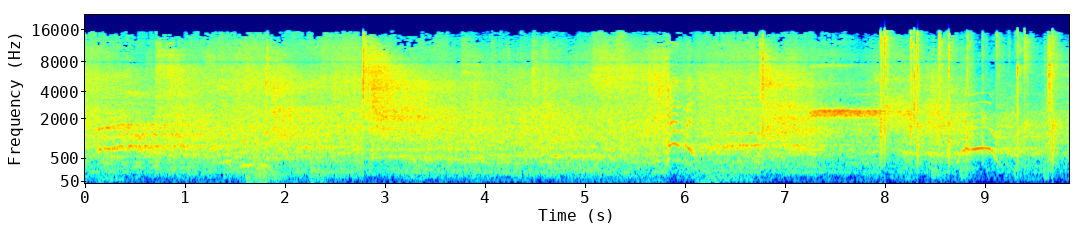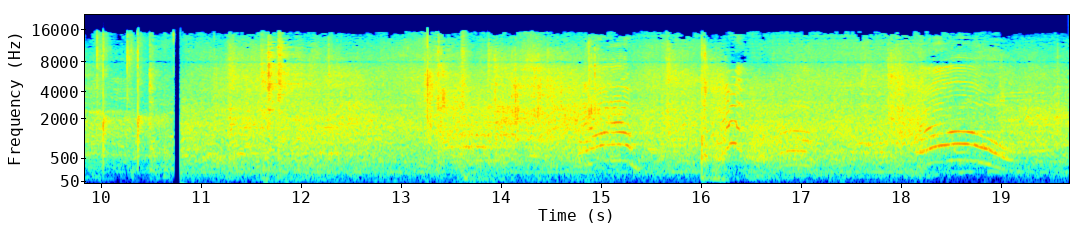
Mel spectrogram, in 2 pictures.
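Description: A crowd of spectators chatters in a large echoing rink.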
